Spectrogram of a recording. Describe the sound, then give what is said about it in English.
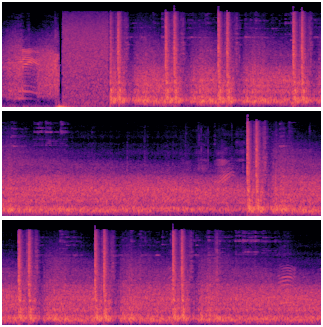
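Machine gun fire comes in many short, sharp bursts, spaced irregularly over a steady hiss of background noise. “No, it's a machine gun.”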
